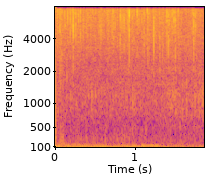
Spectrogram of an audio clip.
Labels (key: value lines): label: anthrophony, boat engine
recorder: SoundTrap 500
